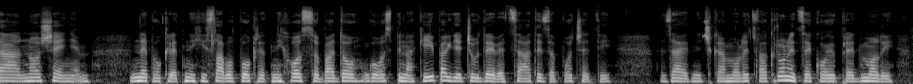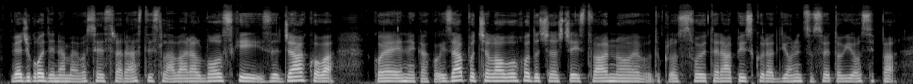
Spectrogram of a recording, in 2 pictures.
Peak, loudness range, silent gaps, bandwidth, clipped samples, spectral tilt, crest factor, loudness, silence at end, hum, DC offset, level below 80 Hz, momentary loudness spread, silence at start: -2 dBFS; 4 LU; none; 17 kHz; under 0.1%; -5.5 dB/octave; 16 dB; -20 LUFS; 0.15 s; none; under 0.1%; -52 dBFS; 7 LU; 0 s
